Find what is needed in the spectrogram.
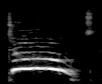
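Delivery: piercing high scream of Don't; a little girl's high, loud scream. Acted. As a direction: shriek it in terror. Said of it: "Sophie wanted to scream".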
